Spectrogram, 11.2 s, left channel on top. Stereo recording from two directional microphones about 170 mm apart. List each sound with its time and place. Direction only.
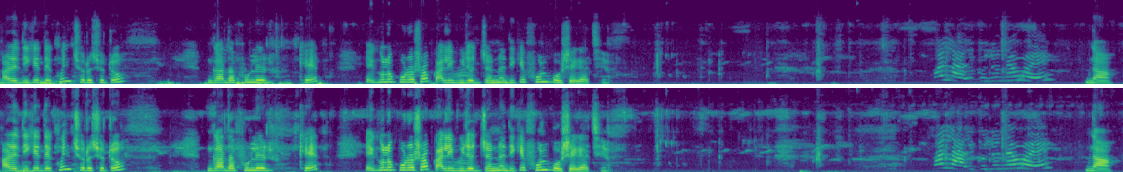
0.0 s speech: 20° left (ahead or behind); by 6.1 s 5° right (ahead or behind)
9.4 s a sound: 65° left (ahead or behind)
10.8 s a woman's voice: 10° left (ahead or behind)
